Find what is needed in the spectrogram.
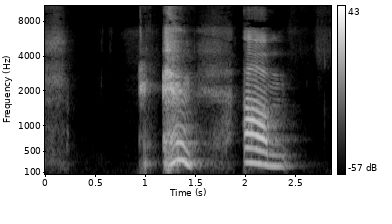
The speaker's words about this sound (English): Oh, excuse me. I got a sneeze coming through.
